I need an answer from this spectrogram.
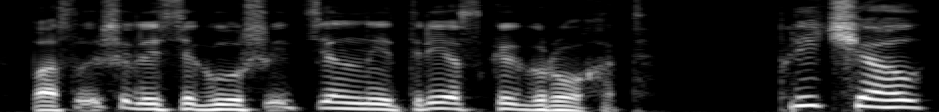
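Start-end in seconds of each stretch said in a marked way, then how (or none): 2.9-3.5 sudden high cry of alarm; exclaiming. A narrator's reading. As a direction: blurt it out, startled. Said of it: "воскликнула Кэнди".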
